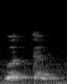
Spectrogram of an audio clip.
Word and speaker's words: Gautama: obrigação de saber sânscrito o Buda se chamava gotama escreve-se gautama pronuncia-se gotão muitas seitas budistas o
